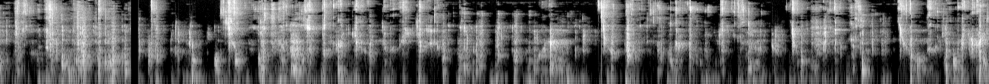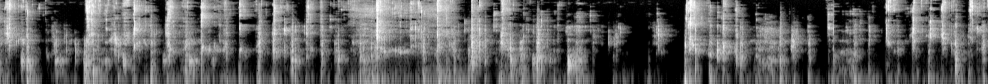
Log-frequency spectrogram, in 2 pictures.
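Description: Close-miked chewing of breaded fried cheese: wet, squishy mouth sounds with many small clicks and smacks, pausing briefly about three-quarters of the way through.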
